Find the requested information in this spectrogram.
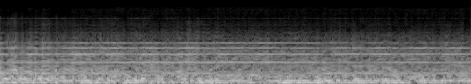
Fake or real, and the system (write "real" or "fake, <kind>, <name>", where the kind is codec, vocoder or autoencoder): fake, vocoder, BigVGAN v2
